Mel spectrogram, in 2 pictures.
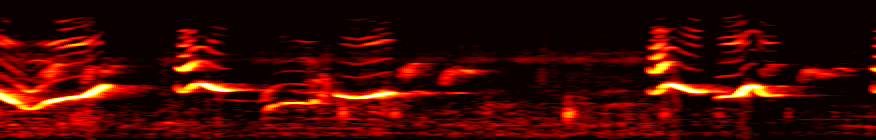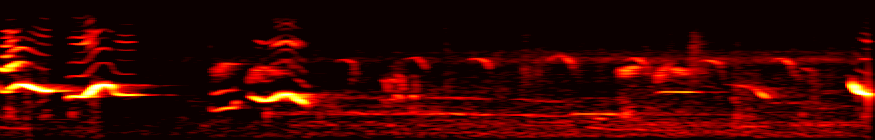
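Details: Laughingthrush pouring out dawn song: strong, varied whistled phrases with swoops and upward flicks, repeated in bursts about once a second, interspersed with sharp high notes and brief pauses.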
